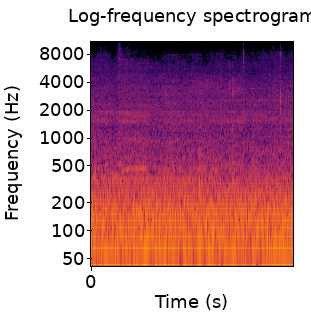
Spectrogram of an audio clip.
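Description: Steady low background rumble of a large store's interior, with a couple of faint ticks near the end.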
